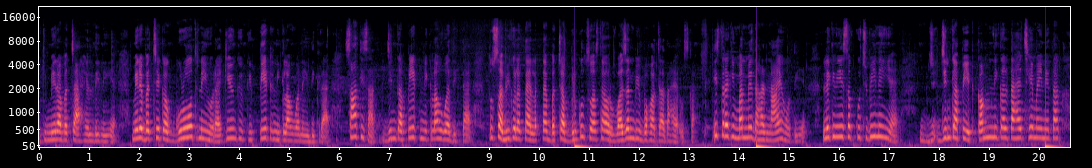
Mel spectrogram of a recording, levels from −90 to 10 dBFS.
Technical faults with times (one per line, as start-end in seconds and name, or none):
10.71 DC step
14.34 DC step
20.11 DC step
